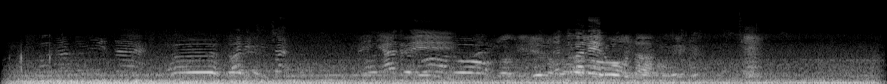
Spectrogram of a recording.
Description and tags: ferry crew shouts
The ferry boat is arriving at the port of Genova. The crew at the wharf exchanges some shouts with the crew on the boat.
boat, crew, ferry, genova, shouts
